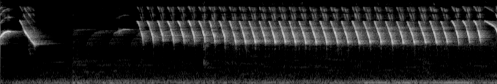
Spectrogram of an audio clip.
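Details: Singing canary used to spur other canaries into long rolls: two quick downward sweeps, a short gap, then a long, even, very fast high trill.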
